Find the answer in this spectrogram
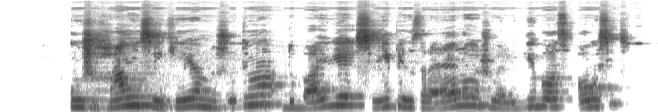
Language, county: Lithuanian, Panevėžys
